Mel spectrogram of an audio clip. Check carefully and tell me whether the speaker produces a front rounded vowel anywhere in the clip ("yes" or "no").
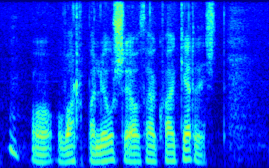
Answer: no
